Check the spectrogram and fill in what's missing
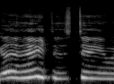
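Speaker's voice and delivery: put-on very high, slow, loud wailing kid voice; crying kid. Little kid sobbing over the Jets trading his heroes. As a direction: wail it like a heartbroken child. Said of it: "He's like, and he's crying".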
